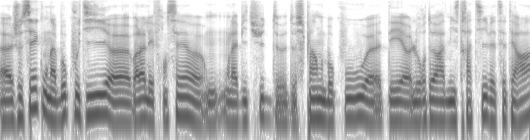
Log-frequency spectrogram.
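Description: A man's fairly low voice at a moderate pace, fairly even in intonation and with hardly any pauses, dry and close with no echo, on a very clean recording with a silent background. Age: 30s. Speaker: entrepreneur, company cofounder. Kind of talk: interview conversation. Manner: hesitant, many fillers and repetitions.

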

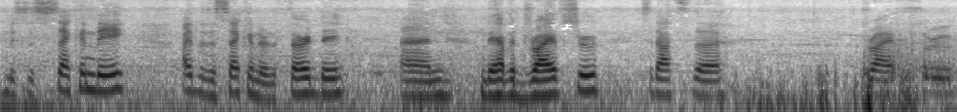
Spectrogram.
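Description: The sound is dry with no echo, with light background noise behind it. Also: moderate pace. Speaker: vlogger reviewing a new coffee shop. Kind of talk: casual vlog commentary. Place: street. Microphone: phone near.

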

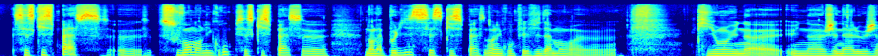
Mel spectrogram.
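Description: On a very clean recording with a silent background, the words come at a fairly quick clip. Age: 30s. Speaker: novelist. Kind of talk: interview. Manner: halting.

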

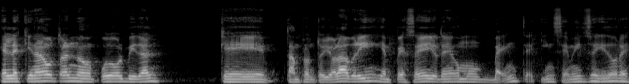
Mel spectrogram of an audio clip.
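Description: At a fairly quick pace, a man talks at medium pitch with fairly even intonation in an ordinary speaking voice. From Puerto Rico. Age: 40s. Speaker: boxing content creator. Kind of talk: casual interview. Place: studio. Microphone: studio mic.

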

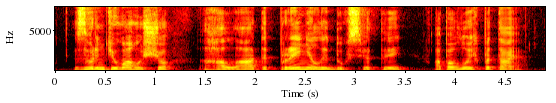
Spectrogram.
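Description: In a very clean recording with a silent background, a man with a fairly high pitch and lively intonation speaks at a moderate pace, an unremarkable speaking voice. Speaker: preacher. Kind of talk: sermon.

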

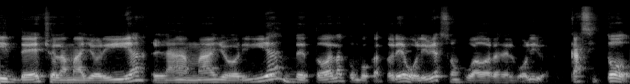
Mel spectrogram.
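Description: Speaking at a moderate pace, a man leaves hardly any pauses. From Venezuela, Maracaibo; Venezuela. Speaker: sports journalist; guest journalist. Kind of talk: casual chat; interview answer. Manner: halting, repeats words. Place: home room. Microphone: video call.

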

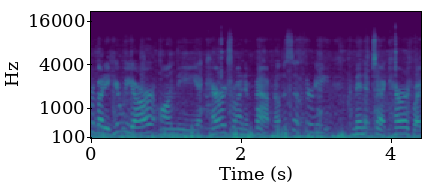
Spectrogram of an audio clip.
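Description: A man talks at a very fast pace. The sound is dry with no echo, but loud background noise runs underneath. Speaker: tourist vlogger. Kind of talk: casual vlog chat. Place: street. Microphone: phone near.

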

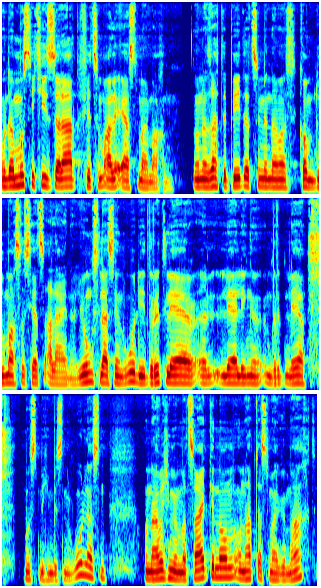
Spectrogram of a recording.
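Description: Fairly high in pitch, a man with a Russian accent talks at a very fast pace. The recording is very clean and the background silent. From Russia, moved to Erkelenz area at nine. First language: Russian (speaking German). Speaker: chef. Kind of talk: podcast interview. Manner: animated, colloquial.

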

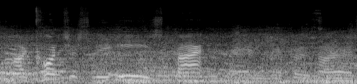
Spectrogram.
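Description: A man over loud background noise. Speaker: marathon runner. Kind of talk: post-race interview answer. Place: street.

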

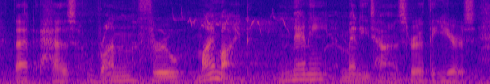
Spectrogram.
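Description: Noticeable background noise runs under this recording. A man speaks at a fairly slow pace. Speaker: travel vlogger. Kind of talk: casual vlog chat. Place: tunnel cave. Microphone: phone near.

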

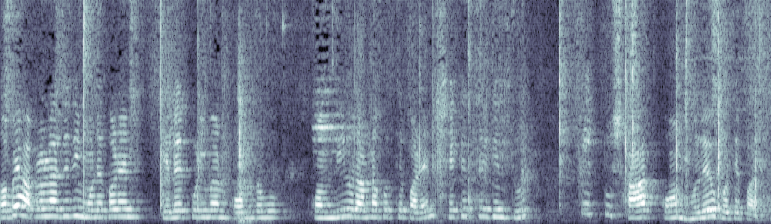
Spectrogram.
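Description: Over light background noise, a woman speaks at a high pitch with fairly even intonation. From Kolkata, West Bengal, India; West Bengal, India. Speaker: cooking channel host. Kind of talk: cooking tutorial. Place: kitchen. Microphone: camera far.

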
